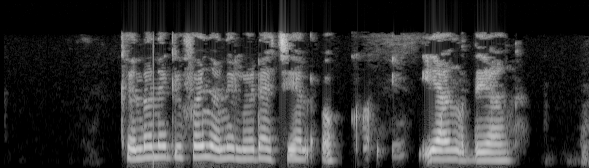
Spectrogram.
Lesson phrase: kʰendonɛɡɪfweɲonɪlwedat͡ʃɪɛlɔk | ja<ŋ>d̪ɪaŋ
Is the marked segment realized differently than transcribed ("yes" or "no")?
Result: no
